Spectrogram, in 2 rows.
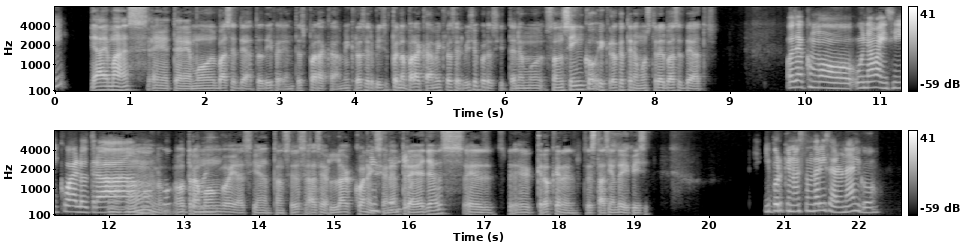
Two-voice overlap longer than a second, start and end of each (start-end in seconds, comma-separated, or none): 11.9-13.5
